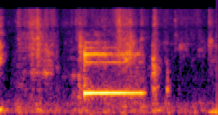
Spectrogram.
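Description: A single electronic chime about a second in: one steady note with faint overtones that fades out after about half a second.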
